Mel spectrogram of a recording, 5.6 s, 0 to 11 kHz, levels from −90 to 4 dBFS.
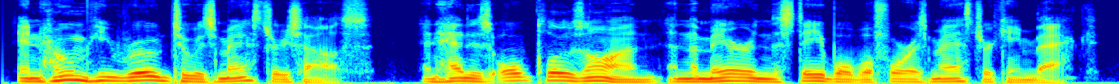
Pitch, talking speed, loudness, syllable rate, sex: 115 Hz, 270 wpm, -16 LUFS, 6.3 syllables/s, male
